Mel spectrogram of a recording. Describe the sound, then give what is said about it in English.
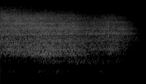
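One long, deep breath drawn in through the diaphragm, a steady airy hiss lasting about a second and a half before tapering off at the end, with no talking. “Like really deep breathing into your diaphragm. I'll model it here.”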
